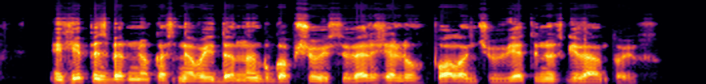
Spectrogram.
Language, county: Lithuanian, Alytus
